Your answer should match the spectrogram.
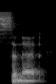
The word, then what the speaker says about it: Sinnett: Apparently it's Sinnett, like Tony Dorsett.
